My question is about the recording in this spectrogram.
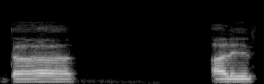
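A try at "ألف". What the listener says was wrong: Now, alif in a would be only 1 second, not a, alif. Quickly, A-L-I-F, alif.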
